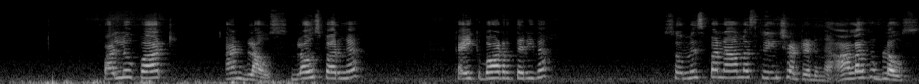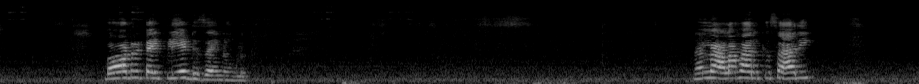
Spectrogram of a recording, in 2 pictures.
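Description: A middle-aged woman talks with animation, close by.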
